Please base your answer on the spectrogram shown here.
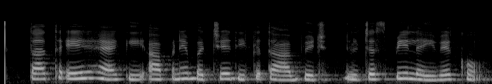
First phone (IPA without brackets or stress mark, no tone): t̪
